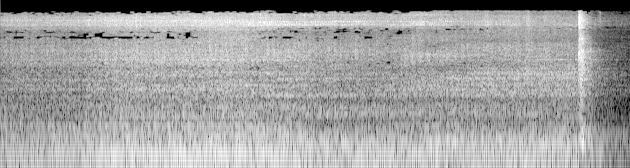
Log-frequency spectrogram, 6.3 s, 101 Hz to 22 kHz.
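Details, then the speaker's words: Trane 6-ton package unit during preventive maintenance, inducer reassembled and running: steady rough motor drone with uneven rattly hum; ignition works but the inducer motor is bad and needs replacing ASAP. "I'm sure you can hear that it still sounds like garbage but at least we'll be able to see if everything else fires up and we do have ignition so it does work but we do need to replace that inducer ASAP"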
